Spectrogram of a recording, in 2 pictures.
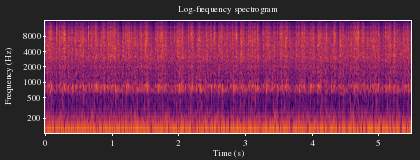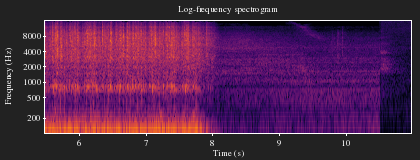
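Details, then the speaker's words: LS 6.0 V8 on a stripped-down factory truck harness, first start: a fast, steady, loud clatter from the passenger-side bank over the idle until shutdown, with the dipstick vibrating hard; the crank was slapping the bent dipstick caught under the windage tray. "I don't know if you could hear it in the videos, but there was some kind of hellacious noise on the passenger side bank, and it sounded bad."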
